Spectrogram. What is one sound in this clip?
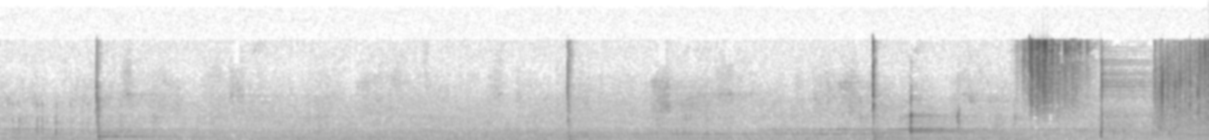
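Soft menu clicks sound now and then.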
